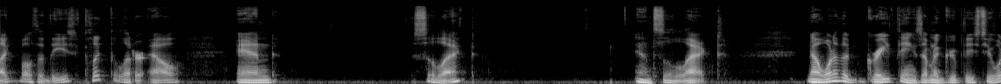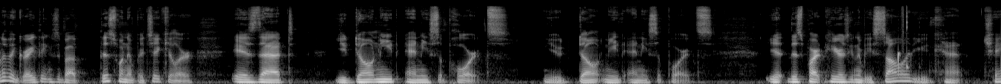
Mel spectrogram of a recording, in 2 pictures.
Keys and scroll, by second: 11.3 super+g.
